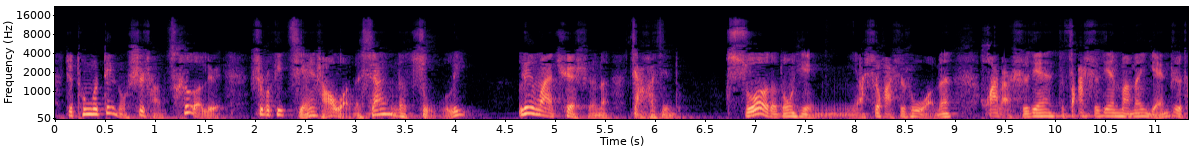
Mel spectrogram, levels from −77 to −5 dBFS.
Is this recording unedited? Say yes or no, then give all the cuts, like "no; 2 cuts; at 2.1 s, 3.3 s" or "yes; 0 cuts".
yes; 0 cuts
